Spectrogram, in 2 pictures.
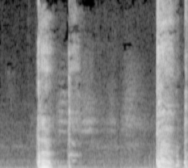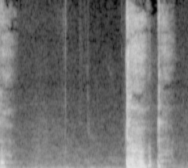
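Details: Person who cannot stop coughing: three bursts of coughing with throat clearing in a quiet room; persistent cough.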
